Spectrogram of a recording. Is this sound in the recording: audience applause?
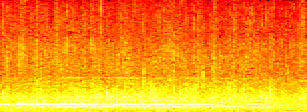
yes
